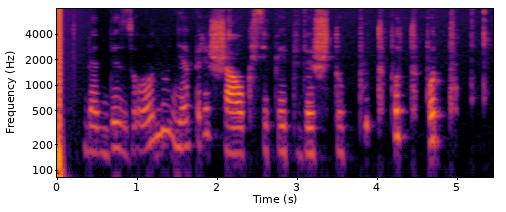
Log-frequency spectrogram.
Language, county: Lithuanian, Kaunas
